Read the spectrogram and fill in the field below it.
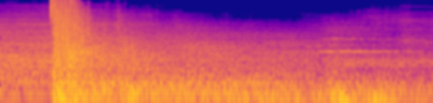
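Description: A single loud, sharp gunshot in the video game Little Hope rings out near the start, fired at a beast, then a rumbling echo and low rattling noises trail off.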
